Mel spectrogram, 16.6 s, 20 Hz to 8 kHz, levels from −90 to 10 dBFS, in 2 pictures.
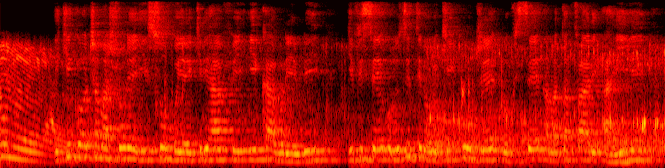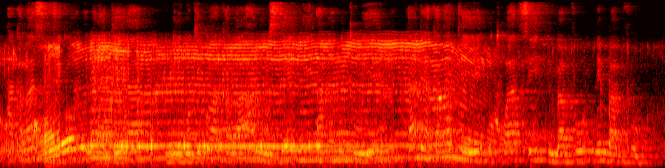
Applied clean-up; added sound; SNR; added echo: none; Idling / Sawing / Accelerating, revving, vroom; 0 dB; reverberation time 0.9 s.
